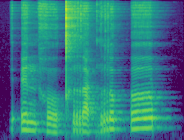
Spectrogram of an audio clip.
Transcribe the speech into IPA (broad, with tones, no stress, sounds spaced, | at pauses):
ʔ e˧ n h oː˩˦ kʰ r a˨˩ k̚ r o˥˩ k̚ ʔ ɤː˦˥ p̚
